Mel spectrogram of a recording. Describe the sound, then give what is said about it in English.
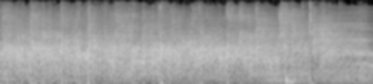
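An audience at a talk applauds steadily, a dense crackle of many hands clapping at a loud, even level that eases off slightly at the very end. “So actually, give yourselves a round of applause for hackerspaces in Germany and pioneering that.”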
